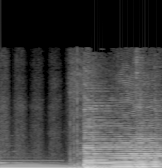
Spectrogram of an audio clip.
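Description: Instrumental world-music ensemble: a held low note fades for about a second, then the ensemble comes back in louder, with cello to the fore.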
